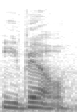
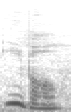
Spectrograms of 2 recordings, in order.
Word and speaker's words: evil: few examples here evil notice how we do not say evil because this is a short i sound we think but we actually don't say evil we say evil notice that eve o that short u sound even though it's an i represents a schwa then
